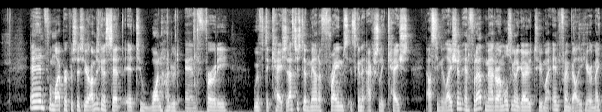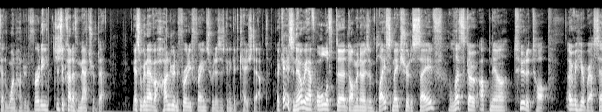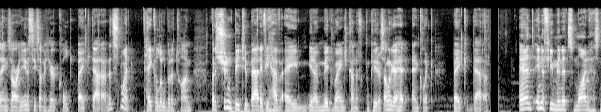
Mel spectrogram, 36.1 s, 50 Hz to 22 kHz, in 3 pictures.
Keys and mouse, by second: 1.4-3.6 drag, 7.1 click, 10.8-12.6 drag, 13.2 middle click, 17.1 middle click, 18.9 ctrl+s, 35.5-35.9 middle drag.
